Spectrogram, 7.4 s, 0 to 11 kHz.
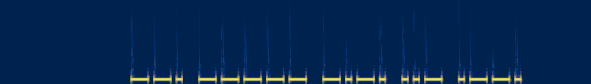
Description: Morse code, heard as a keyed tone, about 17 wpm, 700 Hz. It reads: G0CUP
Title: DXCC-100 Call Signs - 5 Characters - Repeated 3x - 17wpm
